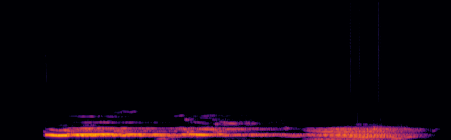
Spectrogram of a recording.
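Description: A whale's long, tonal moan that wavers gently, then breaks into a pulsing, throbbing phrase.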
